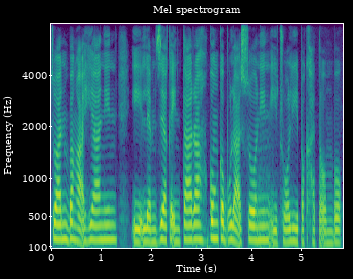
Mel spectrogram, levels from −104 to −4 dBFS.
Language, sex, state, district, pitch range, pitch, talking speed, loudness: Mizo, female, Mizoram, Aizawl, 165-195 Hz, 185 Hz, 215 wpm, -17 LUFS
